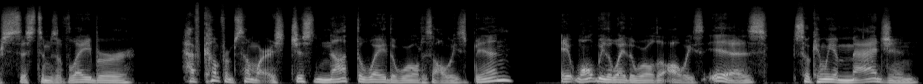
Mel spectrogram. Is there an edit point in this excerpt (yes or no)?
yes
